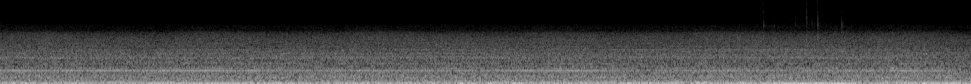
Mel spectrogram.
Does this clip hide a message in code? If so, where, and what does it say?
No, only street noise.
